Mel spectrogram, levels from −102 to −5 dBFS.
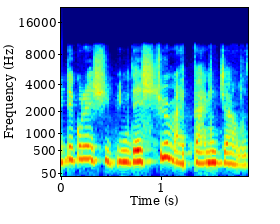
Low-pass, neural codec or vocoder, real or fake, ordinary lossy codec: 9.9 kHz; codec, 24 kHz, 0.9 kbps, WavTokenizer, small release; fake; none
